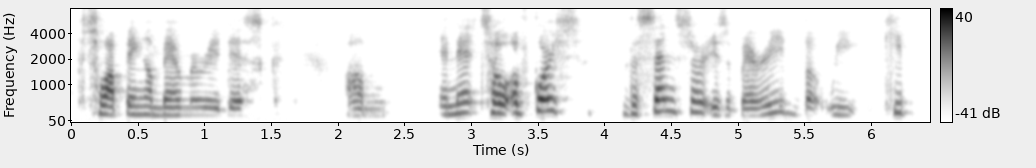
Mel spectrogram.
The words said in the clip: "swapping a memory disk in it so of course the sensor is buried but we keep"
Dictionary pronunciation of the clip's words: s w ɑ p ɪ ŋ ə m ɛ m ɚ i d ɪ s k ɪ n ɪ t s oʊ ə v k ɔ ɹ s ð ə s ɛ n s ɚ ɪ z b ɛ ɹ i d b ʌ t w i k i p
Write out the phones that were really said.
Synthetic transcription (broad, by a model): s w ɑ p ɪ ŋ ə m ɛ m ɚ i d ɪ s k ɪ n ɪ t s oʊ ə v k ɔ ɹ s ð ə s ɛ n s ɚ ɪ z b ɛ ɹ i d b ʌ t w i k i p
